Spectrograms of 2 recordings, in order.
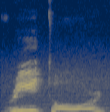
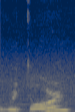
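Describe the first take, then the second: First: "Return" split into two distinct syllables; teacher's careful two-beat "Return". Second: Said in the usual way. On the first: Shown as a demonstration. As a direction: sound out "Return" as re, then turn. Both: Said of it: "escuchen cuántas sílabas".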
